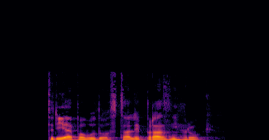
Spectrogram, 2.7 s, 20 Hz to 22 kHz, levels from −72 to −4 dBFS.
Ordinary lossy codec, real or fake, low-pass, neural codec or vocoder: MP3, 48 kbps; fake; 10.8 kHz; codec, 24 kHz, 3.1 kbps, DualCodec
